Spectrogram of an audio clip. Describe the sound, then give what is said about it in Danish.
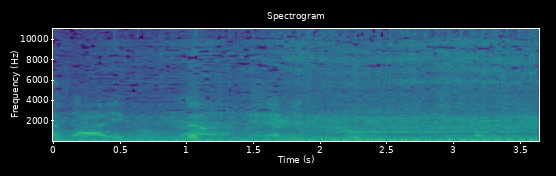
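A ride-on lawn mower engine runs as the machine drives around a parking lot. It makes a rough, continuous drone with a fast low throb under broad hiss, holding steady throughout. “Må jeg lige spørge dig, hvad er det for en maskine, der kører rundt? Det er en planklipper.”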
